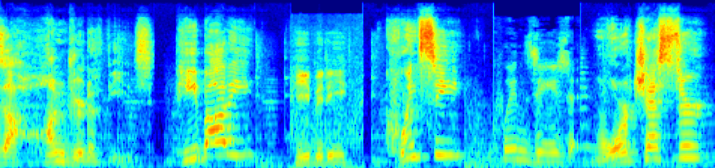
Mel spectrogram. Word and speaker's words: Peabody: Pee-biddy.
